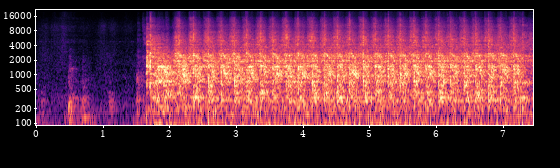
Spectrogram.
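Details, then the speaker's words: Alfa Romeo 156 TS Twin Spark after engine rebuild for knock, first start attempt; starter cranks evenly without catching, fault code P0335 crankshaft position sensor with its connector unplugged; crank no start. "Так у меня бьёт 0335 датчик оборотов он же датчик коленчатого вала"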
